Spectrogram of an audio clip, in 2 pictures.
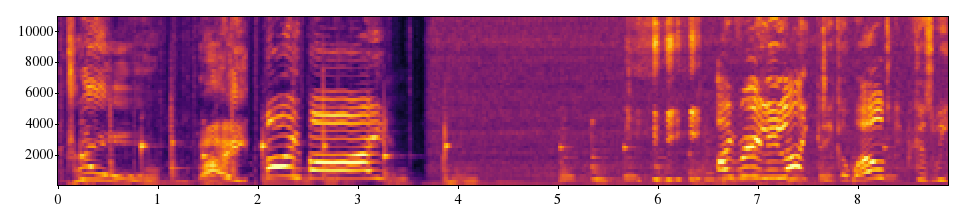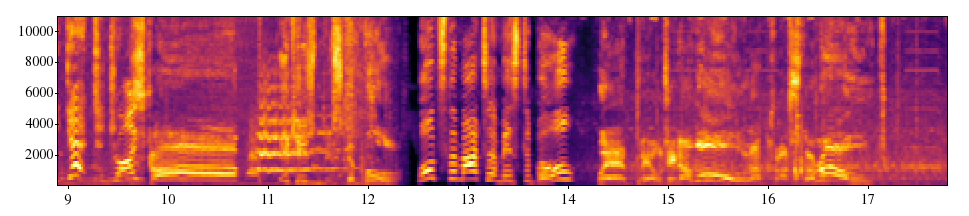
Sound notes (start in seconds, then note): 5.6 george chuckling; 11.4 tires screeching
